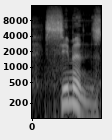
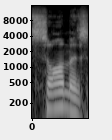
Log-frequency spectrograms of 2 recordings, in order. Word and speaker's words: Simmons: Jason Simmons, not Simons, as I was incorrectly pronunciating that one.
